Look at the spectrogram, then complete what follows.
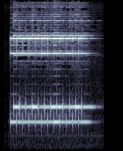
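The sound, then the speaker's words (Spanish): A telephone bell rings in a rapid, steady trill lasting nearly two seconds, loud, with no voices. “Sonó el teléfono.”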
